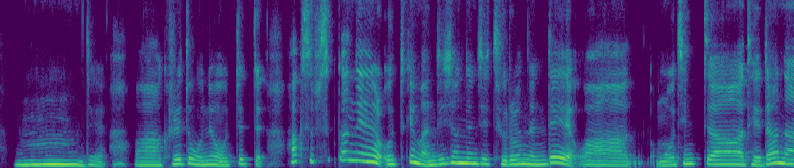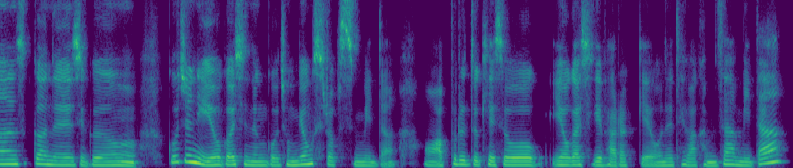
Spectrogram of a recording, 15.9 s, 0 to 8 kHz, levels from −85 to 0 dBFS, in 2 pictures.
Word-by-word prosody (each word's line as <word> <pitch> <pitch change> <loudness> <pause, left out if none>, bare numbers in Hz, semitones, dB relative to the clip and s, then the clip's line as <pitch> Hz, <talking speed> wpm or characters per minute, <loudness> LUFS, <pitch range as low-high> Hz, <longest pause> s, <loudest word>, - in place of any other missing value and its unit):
음 195 +1 +5
네. 175 -6 -5 0.3
와 170 -1 -2
그래도 215 +2 0
오늘 190 +1 +1
어쨌든 180 +6 -3 0.2
학습 325 +2 -3
습관을 385 -7 +1
어떻게 205 +8 0
만드셨는지 230 +3 +4
들었는데 210 +4 +3
와 175 -2 -4 0.2
너무 165 +1 -3
진짜 205 -2 +1
대단한 215 +3 +2
습관을 200 -7 -2
지금 170 -2 -1 0.3
꾸준히 300 - +4
이어가시는 175 -1 0
거 165 -1 -5
존경스럽습니다. 175 -4 -2 0.3
어 160 - -6
앞으로도 185 +1 -3
계속 170 -1 0
이어가시길 175 -1 -2
바랄게요. 155 - -5
오늘 155 +1 -4
대화 165 -1 -6
감사합니다. 190 - -2
185 Hz, 310 characters per minute, -25 LUFS, 170-220 Hz, 0.3 s, 음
